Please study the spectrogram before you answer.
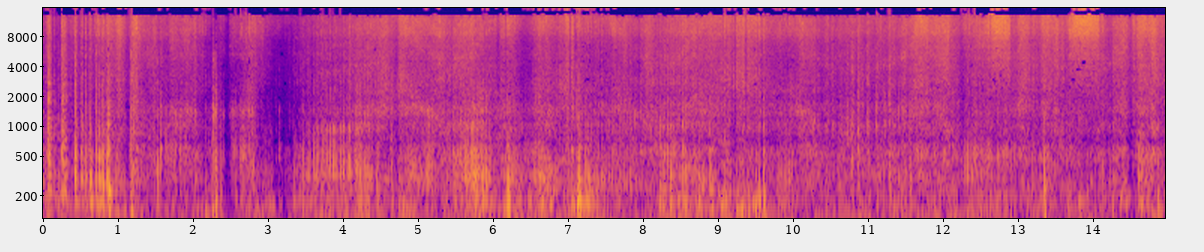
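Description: Long nails tap and scratch across the surface of a large, hollow, inflated white latex balloon with its knot visible. The sound is a steady stream of dull, low, muffled thumps and rubbing scrapes with little high-end brightness.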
